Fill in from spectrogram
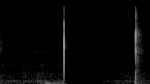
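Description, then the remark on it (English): Two crisp finger snaps ring out about three quarters of a second apart, sharp against a faint low hum, with a brief moment of near silence between them. “So all the time, every anytime you can snap your, your fingers,”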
